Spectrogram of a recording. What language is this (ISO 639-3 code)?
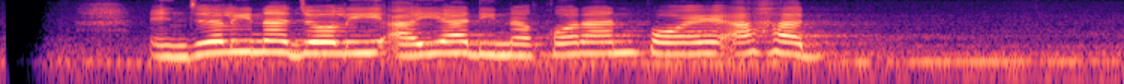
sun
